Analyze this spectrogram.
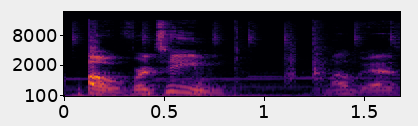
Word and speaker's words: Rotimi: How you pronounce his name? Oh, Rotimi.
